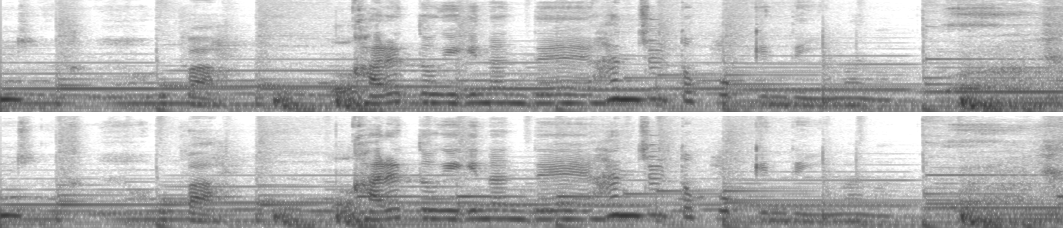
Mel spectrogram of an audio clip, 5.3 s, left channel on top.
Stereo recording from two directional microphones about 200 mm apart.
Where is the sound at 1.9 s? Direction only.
5° right (ahead or behind).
